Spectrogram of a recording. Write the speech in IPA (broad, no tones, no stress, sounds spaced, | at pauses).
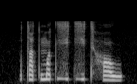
tˤ ɐ t m ɔ t zʲ ɨ t zʲ e t h ɔ w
